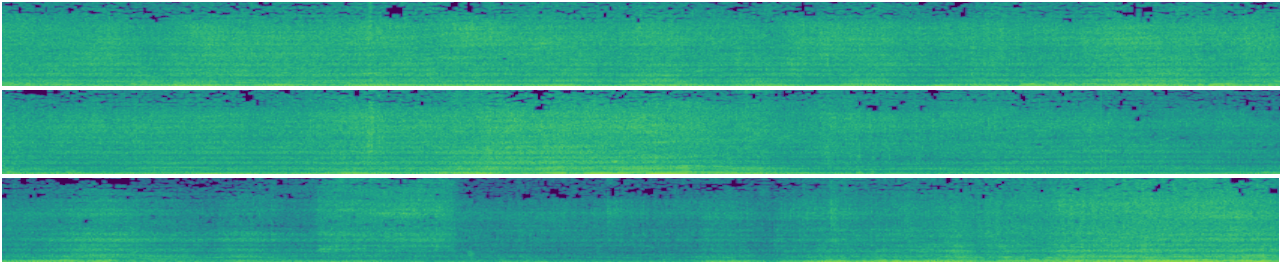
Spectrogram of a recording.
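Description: Classic Minis' small four-cylinder engines revving up and down as the cars are driven hard around a tight arena, the engine note rising and falling over and over. The engines quieten for a few seconds past the middle, then rev up again near the end.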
